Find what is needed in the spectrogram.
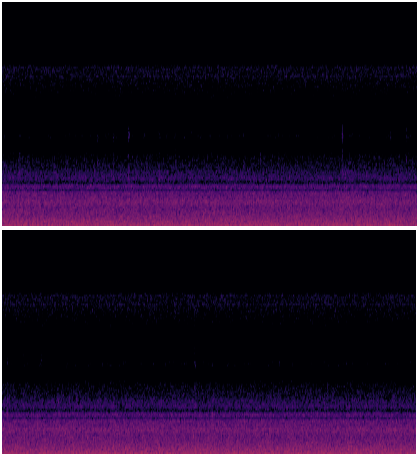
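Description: Near silence: a steady faint hiss of room tone.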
